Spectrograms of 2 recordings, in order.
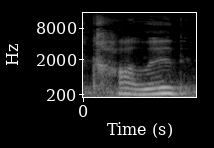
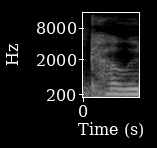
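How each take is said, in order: First: The name is said with an Afghan pronunciation. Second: The name is said with an American pronunciation. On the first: "the Afghani pronunciation" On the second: "the American way"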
